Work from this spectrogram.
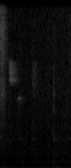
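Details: Chevrolet Meriva clutch pedal pressed: quiet hum then one sharp creaking click, caused by a cracked panel at the pedal mounting that lets the whole structure flex.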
